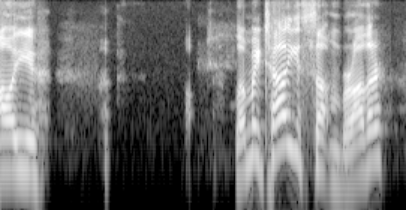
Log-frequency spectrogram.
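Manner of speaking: very high-pitched Australian accent. Joking about an actor playing a wrestler: Hulk Hogan with Australian accent. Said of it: "I can't do that either".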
